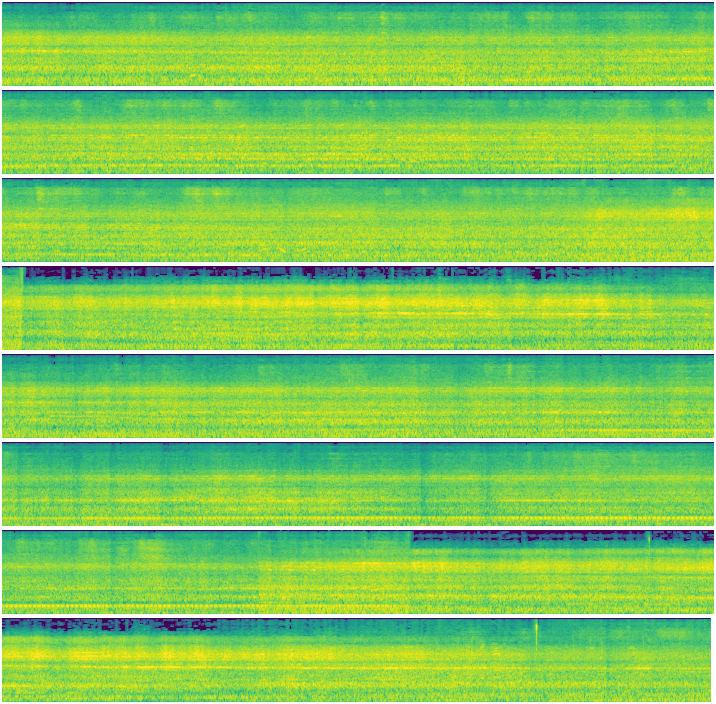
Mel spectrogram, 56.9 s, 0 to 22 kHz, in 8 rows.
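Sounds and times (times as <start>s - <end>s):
high engine whine: 0.0s - 56.9s
jet airliner engines roaring: 0.0s - 56.9s.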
